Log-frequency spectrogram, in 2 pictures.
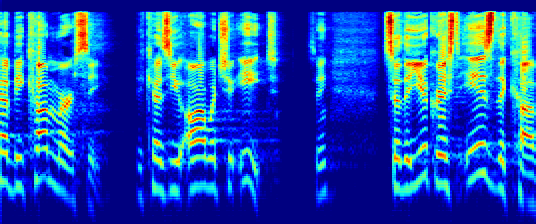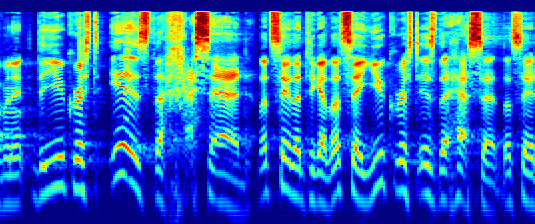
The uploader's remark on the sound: At the 2016 Fullness of Truth Conference. Held at Prince of Peace Catholic Church in Houston, Texas, from June 24–25, 2016.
